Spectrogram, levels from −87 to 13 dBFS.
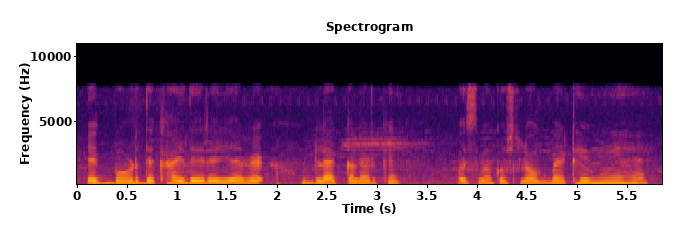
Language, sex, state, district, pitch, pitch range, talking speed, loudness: Hindi, female, Uttar Pradesh, Lucknow, 220 Hz, 210-225 Hz, 155 wpm, -15 LUFS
